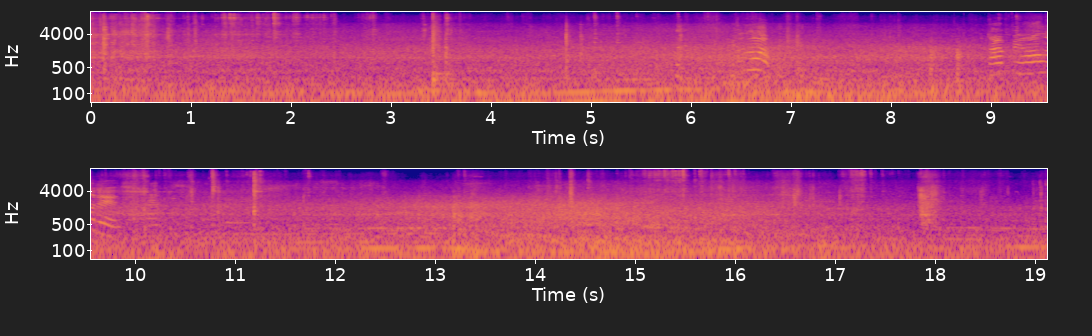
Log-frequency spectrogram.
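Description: Street traffic: cars passing with a steady low rumble. A few brief high gliding sounds come about a third of the way in and again near the middle.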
